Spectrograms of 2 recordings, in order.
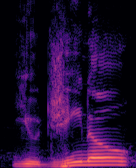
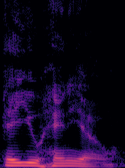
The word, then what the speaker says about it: Eugenio: That's auheno. Excuse me. Au heno. Au heno. That's how you say it in. Yeah. Au heno. Yeah. Eugene in in Spanish.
